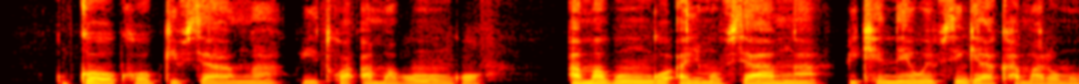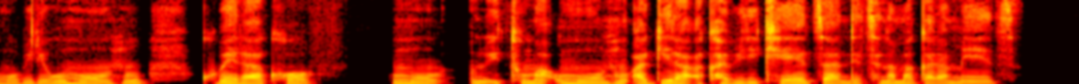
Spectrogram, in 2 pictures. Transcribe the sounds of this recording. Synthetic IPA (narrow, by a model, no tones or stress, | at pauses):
ub̚ɡo̞ːkʰo̞b̚ɡivjaːmŋawiːtkwaʔamaβuːŋɡo̞ | amaβuːŋɡo̞ʔaɾimuvjaːmŋaβikʰe̞ne̞we̞vjiːŋɡiɾakʰamaɾo̞mumuβiɾiwumuːn̥ukʰuβe̞ːɾakʰo̞ | itʰumaʔumuːn̥huʔaɡiɾaʔakʰaβiɾikʰe̞ːzande̞t͡se̞namaɡaɾame̞ːz̥ḁ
